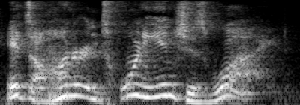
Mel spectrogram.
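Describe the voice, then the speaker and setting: A man voicing an excitable young girl in a children's storybook read-aloud. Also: very high voice, moderate pace, creaky, roomy sound, voice pushed up, heavily acted. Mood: eager. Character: excitable young girl, bored then giggly and eager.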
